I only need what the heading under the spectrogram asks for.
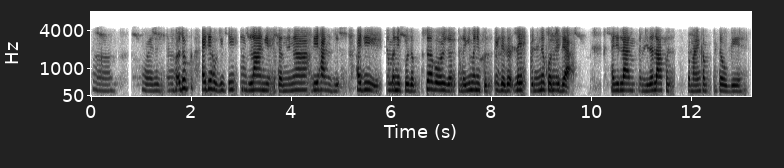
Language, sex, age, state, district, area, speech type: Manipuri, female, 30-45, Manipur, Senapati, rural, conversation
